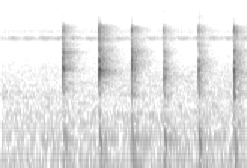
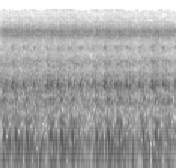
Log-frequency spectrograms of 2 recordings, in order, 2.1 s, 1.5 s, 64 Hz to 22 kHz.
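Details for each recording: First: Old Hero Honda Splendor four-stroke single, engine opened and not running, connecting rod rocked by hand: sharp metallic clicks three or four a second; excessive connecting rod big-end play on the crankshaft. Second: 2008 Hero Honda Splendor carbureted single: even, quick idle beat with light top-end ticking and no deep knock underneath; runs very smooth, normal idle.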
